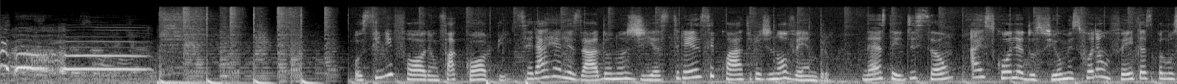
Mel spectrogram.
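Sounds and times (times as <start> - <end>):
rooster crowing: 0.0 - 1.6
punchy thumping music hits: 1.6 - 3.6
speech: 3.6 - 11.7.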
